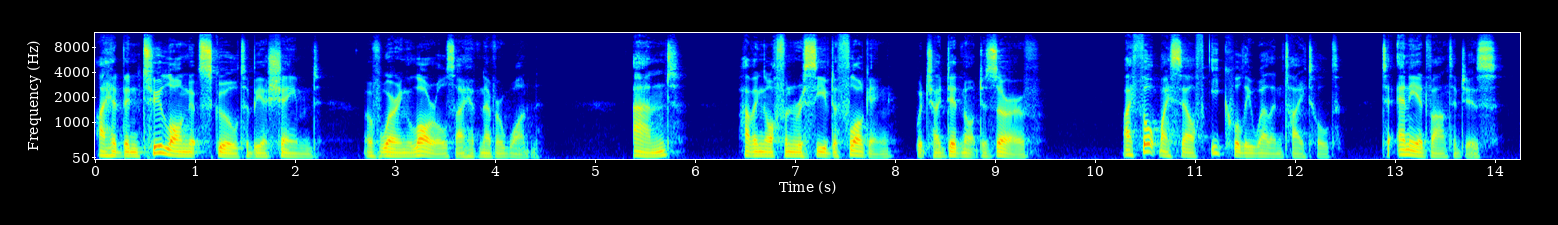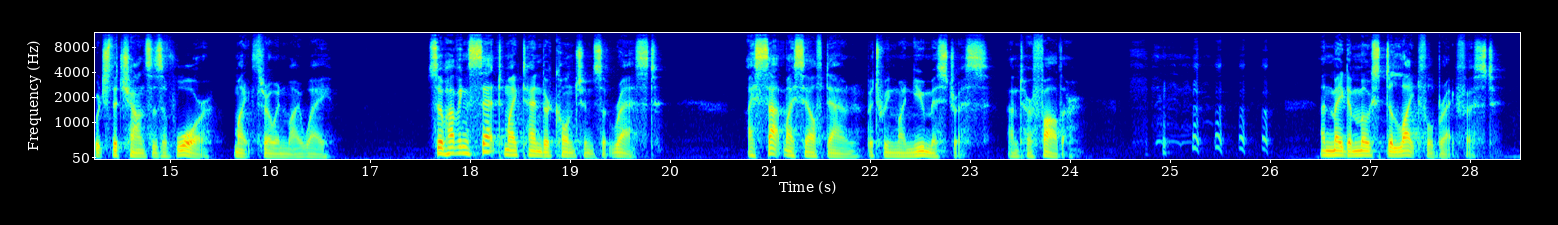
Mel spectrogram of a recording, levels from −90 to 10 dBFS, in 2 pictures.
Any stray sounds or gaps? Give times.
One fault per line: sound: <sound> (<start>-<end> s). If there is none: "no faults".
sound: laugh (24.6-26.0 s)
